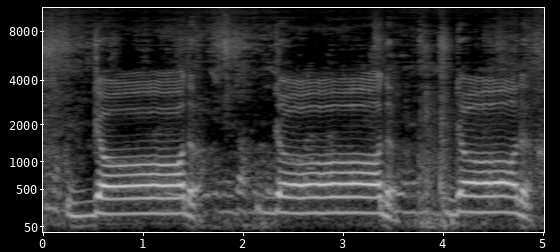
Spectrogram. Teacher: জদ অক্ষরকে জিহ্বার গোড়ার কিনারা উপরের দন্ত মারির সাথে লাগিয়ে মোটা ও কষ্ট করে পড়তে হয়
